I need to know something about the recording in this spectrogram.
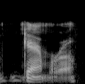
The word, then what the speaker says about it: Gamera: to camera, they went and changed it to Gamera. Well, if you listen to the theme song, it only has 2 syllables to it.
